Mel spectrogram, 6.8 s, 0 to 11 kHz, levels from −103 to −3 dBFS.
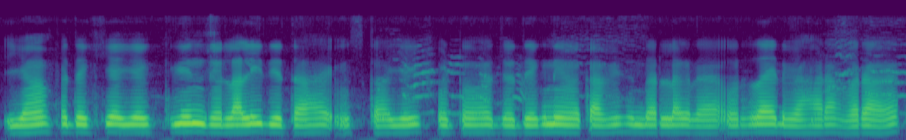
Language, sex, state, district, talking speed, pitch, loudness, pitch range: Maithili, male, Bihar, Supaul, 205 wpm, 130 Hz, -33 LUFS, 125-135 Hz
